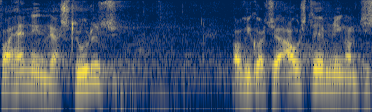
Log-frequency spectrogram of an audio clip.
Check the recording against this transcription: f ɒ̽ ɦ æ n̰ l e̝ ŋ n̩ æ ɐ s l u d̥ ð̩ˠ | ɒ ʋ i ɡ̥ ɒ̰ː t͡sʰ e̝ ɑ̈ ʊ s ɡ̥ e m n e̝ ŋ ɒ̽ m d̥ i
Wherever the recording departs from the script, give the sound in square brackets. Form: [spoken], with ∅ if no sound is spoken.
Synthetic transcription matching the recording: f ɒ̽ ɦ æ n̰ l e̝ ŋ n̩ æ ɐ s l u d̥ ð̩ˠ | ɒ ʋ i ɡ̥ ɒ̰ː t͡sʰ e̝ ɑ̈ ʊ s [d̥] e m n e̝ ŋ ɒ̽ m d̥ i

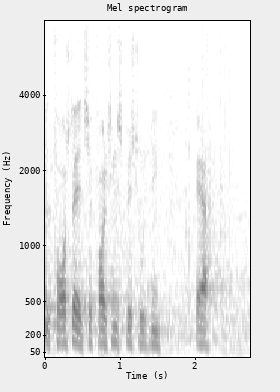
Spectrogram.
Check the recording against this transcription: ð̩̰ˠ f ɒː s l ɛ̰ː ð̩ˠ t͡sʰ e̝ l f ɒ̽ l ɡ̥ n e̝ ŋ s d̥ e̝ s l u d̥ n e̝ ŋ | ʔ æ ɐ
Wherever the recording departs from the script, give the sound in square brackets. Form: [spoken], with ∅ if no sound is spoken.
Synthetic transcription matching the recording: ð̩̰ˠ f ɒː s l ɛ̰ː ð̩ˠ t͡sʰ e̝ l f ɒ̽ l ɡ̥ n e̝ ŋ s [b̥] e̝ s l u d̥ n e̝ ŋ | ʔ æ ɐ

